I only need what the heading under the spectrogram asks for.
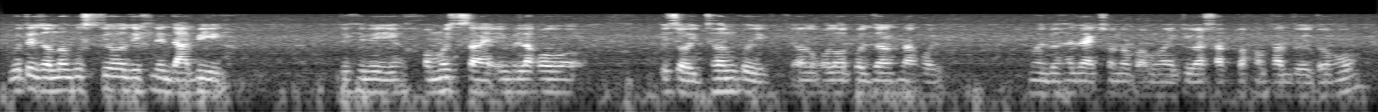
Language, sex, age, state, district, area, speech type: Assamese, male, 30-45, Assam, Morigaon, rural, spontaneous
